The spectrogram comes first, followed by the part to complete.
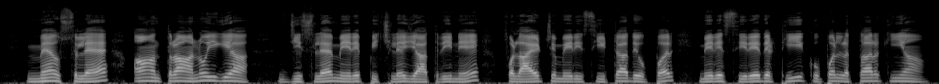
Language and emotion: Dogri, surprised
